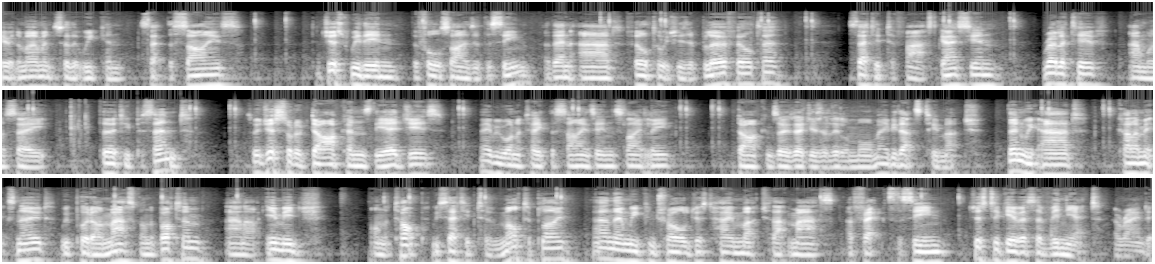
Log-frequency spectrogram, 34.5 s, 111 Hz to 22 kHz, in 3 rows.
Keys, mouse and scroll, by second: 1.1 scroll up 1, 1.4 click, 5.9 click, 11.7 click, 12.1 KP_3, 13.4 click, 16.0 click, 21.4 middle click, 21.8 click, 29.6 click.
